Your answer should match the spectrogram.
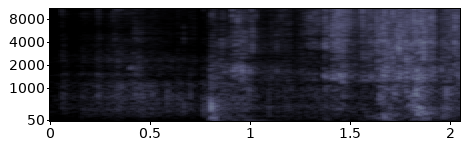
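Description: Plastic mailing bag crinkling and rustling as it is pulled at and cut open. It is quiet at first, and the rustle builds from about a second in.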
